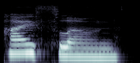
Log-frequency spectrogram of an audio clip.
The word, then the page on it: high-flown: American English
